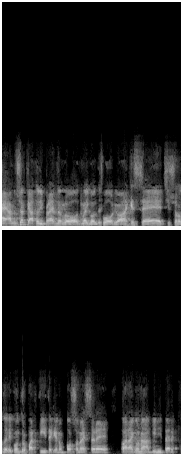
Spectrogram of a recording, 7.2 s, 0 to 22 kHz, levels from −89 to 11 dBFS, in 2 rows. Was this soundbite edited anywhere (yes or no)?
yes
